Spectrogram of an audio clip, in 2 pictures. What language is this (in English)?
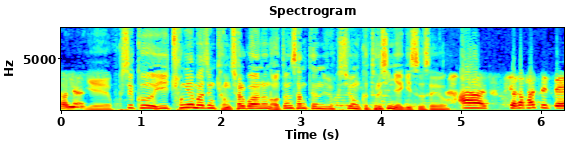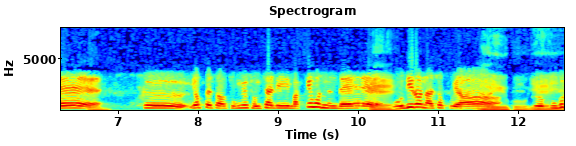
Korean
